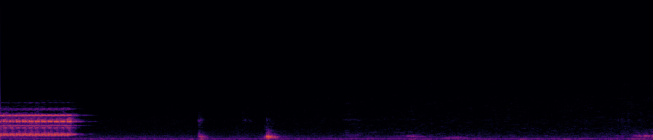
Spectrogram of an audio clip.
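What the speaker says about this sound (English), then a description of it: "Little phone ringing there." A telephone rings briefly with a bright electronic trill at the start, then cuts off, leaving a quiet room hum with a couple of soft knocks.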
